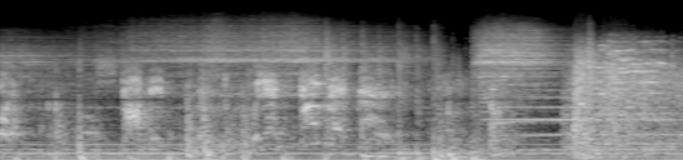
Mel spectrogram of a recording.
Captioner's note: judge yelling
